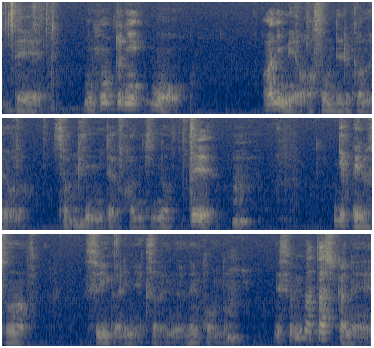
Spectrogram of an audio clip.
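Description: Delivered at a fairly quick pace, a man's speech is broken by long, frequent pauses. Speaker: podcast co-host, office worker. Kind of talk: casual chat.

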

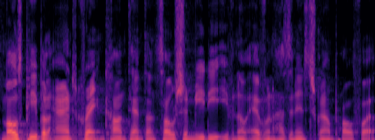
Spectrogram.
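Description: Talking at a very fast pace with a Dublin accent and ordinary pitch variation, the speaker is heard on a very clean recording with a silent background. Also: man. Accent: Dublin Irish. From Ireland, Swords (north Dublin). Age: 30s. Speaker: podcast producer. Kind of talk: casual chat.

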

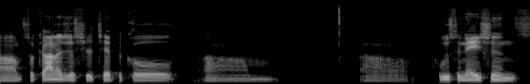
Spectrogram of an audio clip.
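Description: A man's very deep, low voice with an Upper Midwest accent, flat and monotone, dry and close with no echo, on a very clean recording with a silent background. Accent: Upper Midwest American. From Wisconsin, US Midwest. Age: 20s. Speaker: factory worker and mental health advocate. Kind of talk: casual interview. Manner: halting, many fillers.

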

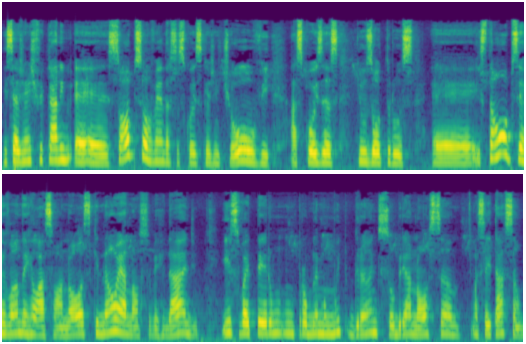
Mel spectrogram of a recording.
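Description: A woman's dark, mellow voice, fairly high in pitch, at a moderate pace with ordinary pitch variation, over a quiet background. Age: 30s. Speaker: podcast host. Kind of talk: solo podcast monologue. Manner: animated.

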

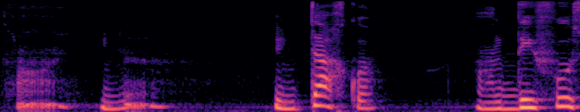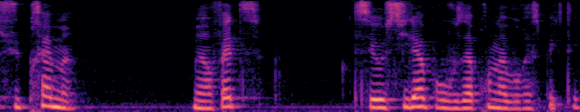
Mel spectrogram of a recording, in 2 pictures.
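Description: Somewhat breathy and dark, mellow in tone, a woman speaks at a medium pitch and fairly slow pace with ordinary pitch variation and long, frequent pauses. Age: 30s. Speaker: podcaster. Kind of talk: solo podcast monologue. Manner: hesitant, many filler words.

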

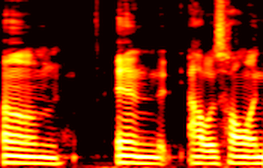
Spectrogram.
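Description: The man here speaks at a medium pitch. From Memphis, Tennessee. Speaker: musician and songwriter. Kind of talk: casual interview chat.

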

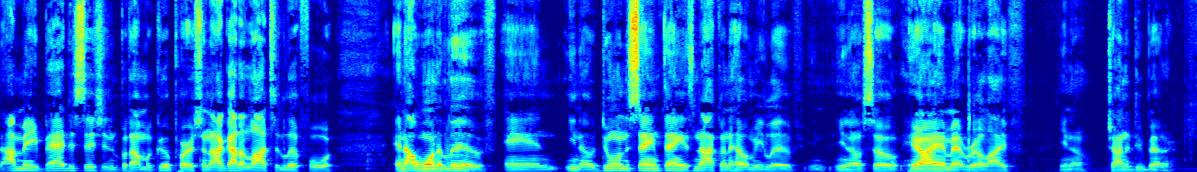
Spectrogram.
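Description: A man at a medium pitch with an American accent, fairly even intonation and a moderate pace. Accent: people say he speaks proper. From military family, raised around the US and abroad. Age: 30s. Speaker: recently released inmate in recovery. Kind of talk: personal testimony interview. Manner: halting, repeats words.

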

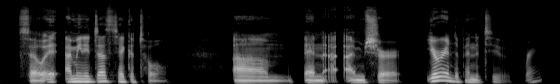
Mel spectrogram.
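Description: An ordinary speaking voice from a man, fairly low in pitch, moderate pace, lively intonation and big swings in loudness, on a very clean recording with a silent background. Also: dry, close sound with no echo. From United States, Korean-American family. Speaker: singer and music producer. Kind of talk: casual chat. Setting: studio.

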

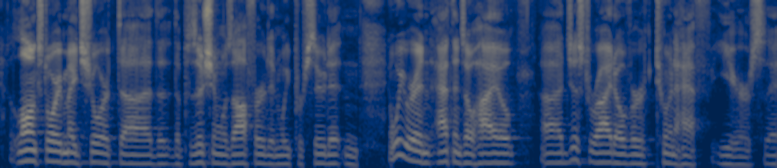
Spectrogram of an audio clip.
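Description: A plain, everyday voice with an American accent, speaking at a moderate pace with fairly even intonation. The recording is very clean, with a silent background. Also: man, medium pitch for a man. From Texas (Dallas area, Sherman). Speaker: university athletic director. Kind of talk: interview.

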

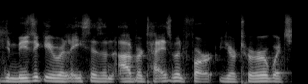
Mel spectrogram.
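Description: A man with a Northern Irish accent and a fairly high pitch speaks very fast in a bright, sharp tone with monotone, flat intonation. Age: 30s. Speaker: podcast host. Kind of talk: casual chat. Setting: remote call.

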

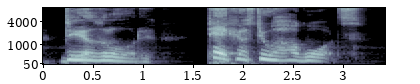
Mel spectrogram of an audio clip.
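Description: A put-on character voice at a middle pitch comes through on a very clean recording with a silent background. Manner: crying out, dramatic.

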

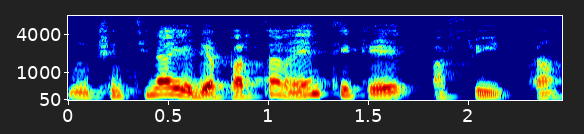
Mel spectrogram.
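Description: A man's normal speaking voice with lively intonation over a quiet background. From Italy. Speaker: nonprofit digital and fundraising executive. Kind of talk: interview.

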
